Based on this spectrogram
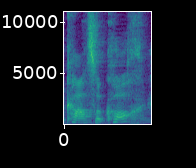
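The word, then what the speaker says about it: Castell Coch: South Wales specifically it's called Castle Co which is spelled Castel so c a s t e l l Castel Co which is c c h and uh I do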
